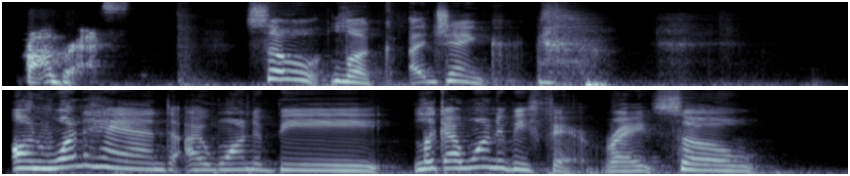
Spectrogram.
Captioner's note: laugh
